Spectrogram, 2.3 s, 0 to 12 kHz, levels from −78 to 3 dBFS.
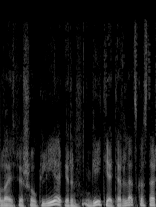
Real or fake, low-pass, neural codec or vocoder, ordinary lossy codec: real; 10.8 kHz; none; MP3, 48 kbps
